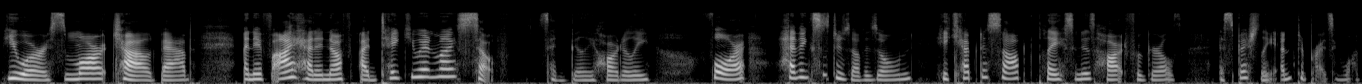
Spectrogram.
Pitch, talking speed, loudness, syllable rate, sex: 245 Hz, 165 wpm, -22 LUFS, 4.7 syllables/s, female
